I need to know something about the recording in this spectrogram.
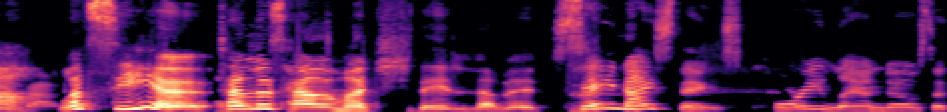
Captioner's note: gasps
